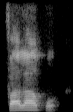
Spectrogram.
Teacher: Ya, yang harus diperhatikan adalah qaf, qaf yang sukun karena waqaf, gitu kan? Karena berhenti dia harus dipantulkan dan pantulannya itu seperti huruf fathahnya. Ya, huruf fathahnya kan ko, maka mantulnya juga harus ke ko.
